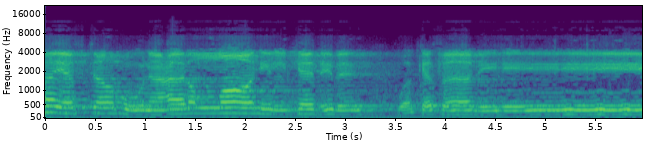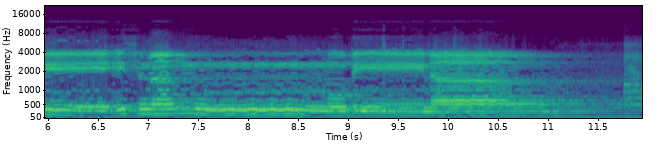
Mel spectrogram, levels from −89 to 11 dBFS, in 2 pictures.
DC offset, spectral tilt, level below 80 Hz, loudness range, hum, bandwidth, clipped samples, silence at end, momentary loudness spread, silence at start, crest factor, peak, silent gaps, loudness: under 0.1%; -5 dB/octave; -42 dBFS; 2 LU; none; 7.6 kHz; under 0.1%; 0 s; 11 LU; 0 s; 18 dB; 0 dBFS; none; -16 LUFS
